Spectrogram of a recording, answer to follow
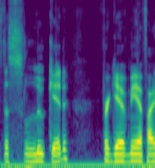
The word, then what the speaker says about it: Seleucid: What's up, YouTube, and welcome to the Seleucid, or as properly pronounced, the Seleucid.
